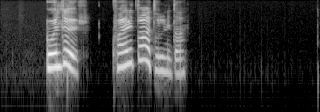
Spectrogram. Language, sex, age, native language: Icelandic, male, 13, Icelandic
